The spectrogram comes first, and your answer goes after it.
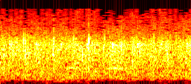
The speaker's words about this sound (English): Give Him one more hand clap of praise if you love Him.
